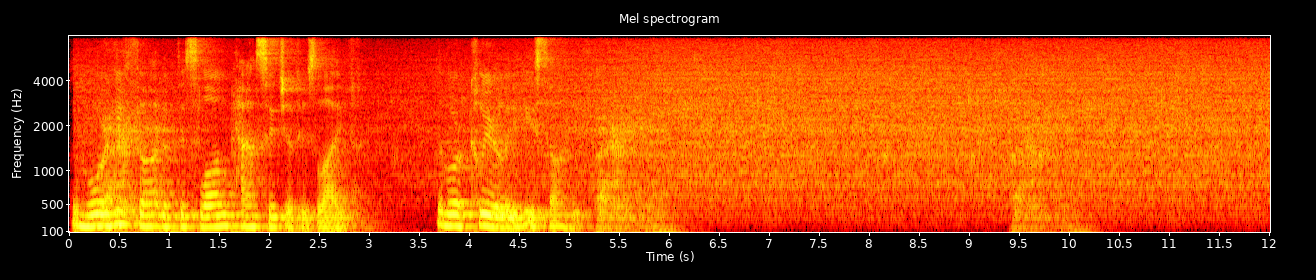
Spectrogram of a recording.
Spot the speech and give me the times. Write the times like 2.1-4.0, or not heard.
0.0-5.2.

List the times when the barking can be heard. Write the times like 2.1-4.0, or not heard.
0.3-1.1, 5.2-6.1, 9.3-10.2.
